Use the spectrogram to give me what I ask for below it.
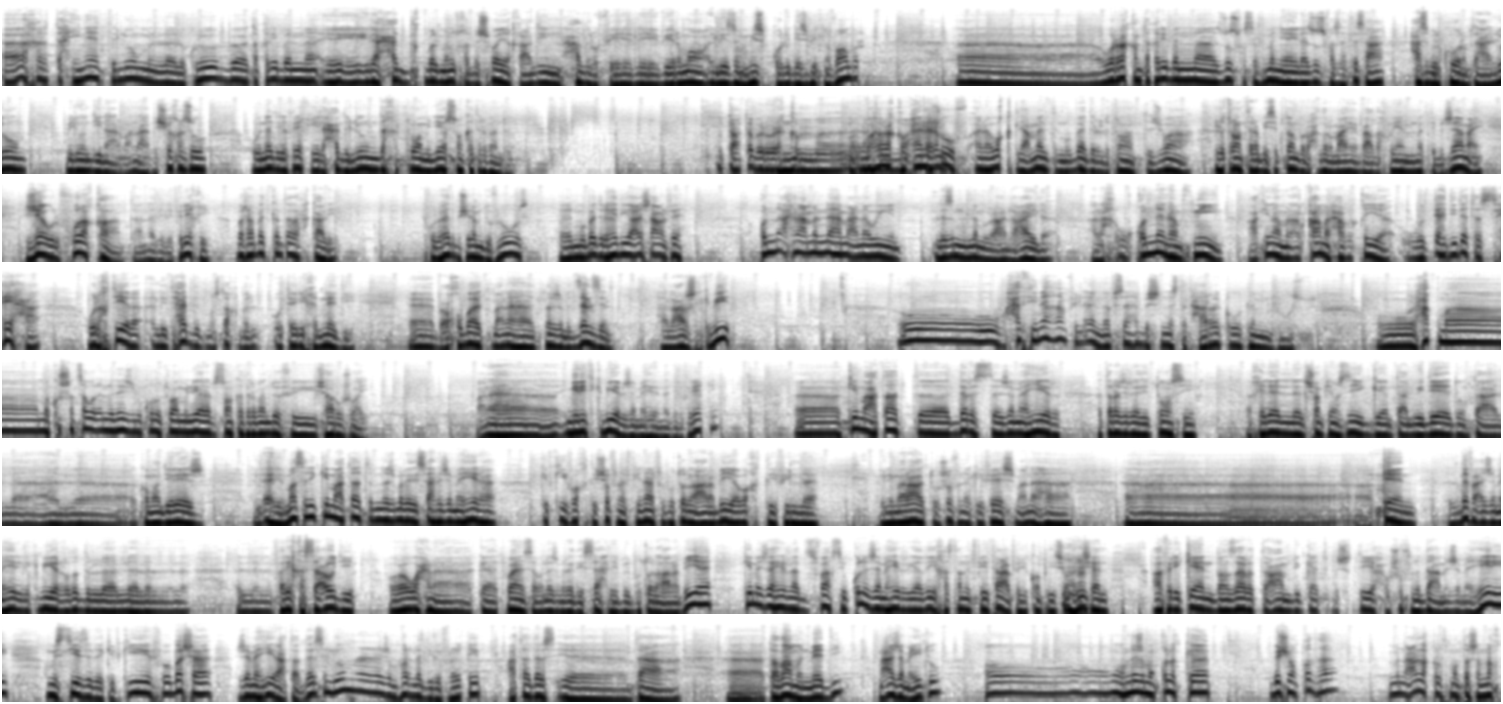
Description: وديع الجريء : رئيس الجامعة التونسية لكرة القدم تحميل المشاركة علي فيديو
